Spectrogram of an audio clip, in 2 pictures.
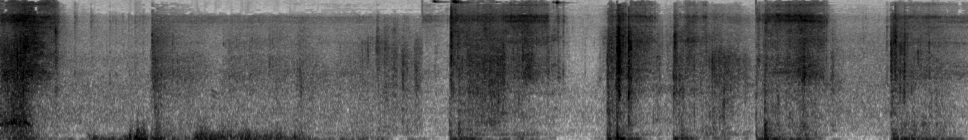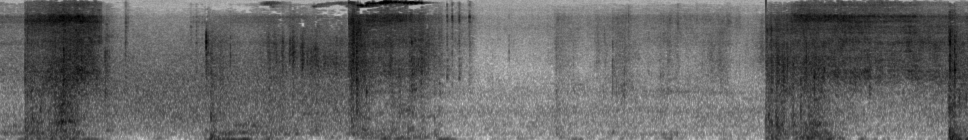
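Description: A hardtail mountain bike lands a jump with a thud.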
